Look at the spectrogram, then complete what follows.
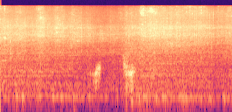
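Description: Chicken breast pieces sizzling steadily in a hot frying pan while being turned with a wooden spatula. The meat is nearly cooked through.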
